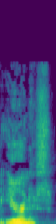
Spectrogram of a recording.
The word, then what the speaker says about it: Uranus: gravity of it you know then we have Uranus yes it's pronounced that way and not the way you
